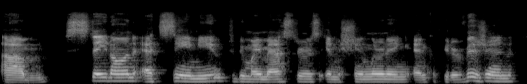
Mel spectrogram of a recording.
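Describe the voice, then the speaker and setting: A man's voice: mid-range voice, moderate pace, a bit bright, rough recording. Young man giving a conference talk. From Israel. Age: young adult. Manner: earnest, with frequent um fillers and restarts. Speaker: conference speaker. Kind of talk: presentation talk. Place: online breakout session.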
